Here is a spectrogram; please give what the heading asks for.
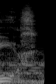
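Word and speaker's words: Íth: They came from Iberia, first led by a man named Each. Met with the three high kings. That's of how you Ireland, pronounce that name. members of the Tuatha Dé Danann. Why is ITH pronounced ich?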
